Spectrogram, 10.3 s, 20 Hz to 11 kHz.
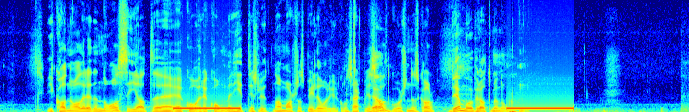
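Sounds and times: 
speech: 0:00.7 - 0:07.9
electronic ringback tone of an outgoing phone call: 0:02.6 - 0:03.6, 0:07.6 - 0:08.6.

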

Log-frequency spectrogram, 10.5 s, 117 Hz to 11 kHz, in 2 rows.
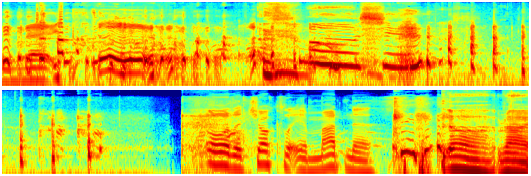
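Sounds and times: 
speech: 0:00.0 - 0:04.3, 0:07.8 - 0:10.5
laughter: 0:00.0 - 0:06.4
harsh coughing fit: 0:02.6 - 0:03.1, 0:05.6 - 0:06.4.

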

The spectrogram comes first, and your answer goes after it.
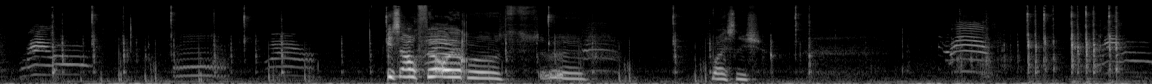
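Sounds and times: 
cat meowing: 0:00.2 - 0:01.0, 0:01.7 - 0:03.2, 0:09.4 - 0:10.0, 0:11.0 - 0:11.5
keyboard typing clicks: 0:00.4 - 0:04.0, 0:06.7 - 0:08.2, 0:10.0 - 0:11.3
speech: 0:03.9 - 0:06.0, 0:07.1 - 0:07.7.

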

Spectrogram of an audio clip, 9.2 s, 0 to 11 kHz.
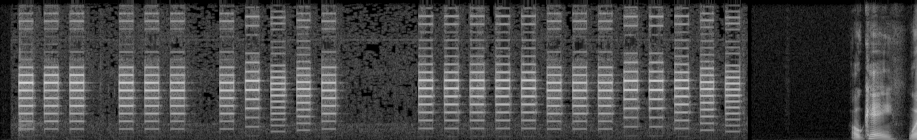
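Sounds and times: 
rapid electronic beeps from a 1970s Parker Brothers Merlin handheld game: 0:00.2 - 0:03.4, 0:04.2 - 0:07.5
speech: 0:08.6 - 0:09.1.

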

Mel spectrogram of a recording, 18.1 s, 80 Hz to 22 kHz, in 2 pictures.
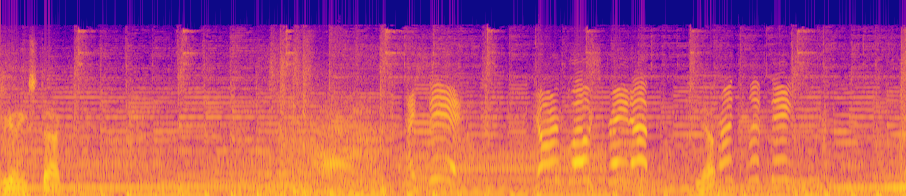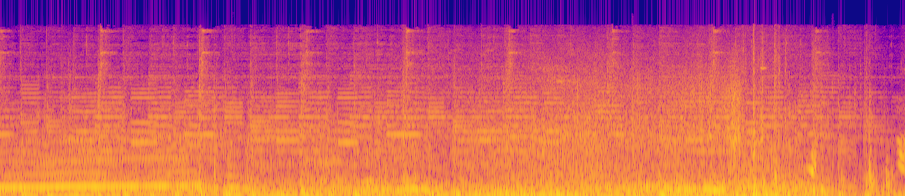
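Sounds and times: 
speech: 0:00.0 - 0:00.9, 0:06.0 - 0:08.4
race car engine roaring at high speed: 0:00.0 - 0:18.0
indistinct voices: 0:03.0 - 0:08.1.

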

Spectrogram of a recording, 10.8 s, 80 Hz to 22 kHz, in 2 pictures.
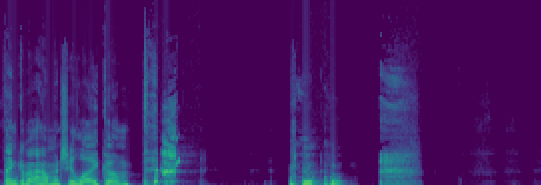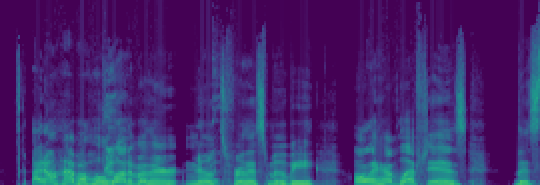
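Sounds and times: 
speech: 0:00.1 - 0:01.8, 0:05.7 - 0:10.8
person hiccuping: 0:01.4 - 0:02.0.

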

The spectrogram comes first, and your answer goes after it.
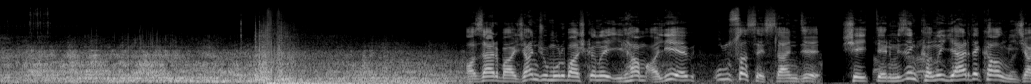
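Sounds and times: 
artillery bombardment rumble from army counter-fire: 0:00.0 - 0:05.0
loud artillery blast: 0:00.1 - 0:04.8
speech: 0:04.7 - 0:10.3.

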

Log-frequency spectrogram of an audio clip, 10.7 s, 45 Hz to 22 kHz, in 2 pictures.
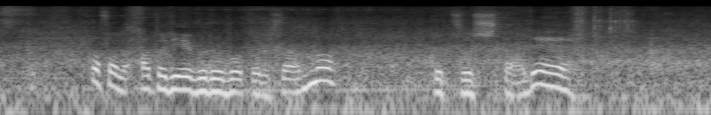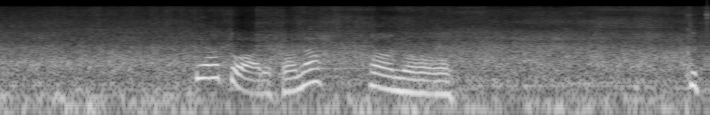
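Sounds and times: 
low rumbling traffic from a main road: 0:00.0 - 0:10.6
speech: 0:00.7 - 0:04.6, 0:06.8 - 0:08.9.

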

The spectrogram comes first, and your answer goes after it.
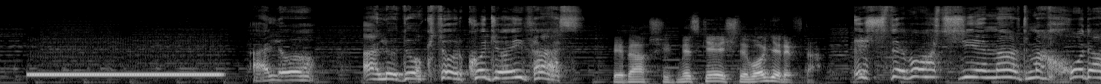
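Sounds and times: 
telephone call tone: 0:00.3 - 0:02.3
speech: 0:02.6 - 0:11.0.

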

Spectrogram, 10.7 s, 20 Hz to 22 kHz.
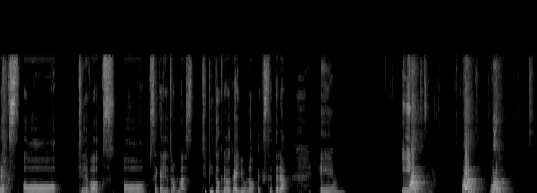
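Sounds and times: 
speech: 0:00.5 - 0:07.0, 0:08.0 - 0:09.4
dog barking: 0:08.2 - 0:10.4.

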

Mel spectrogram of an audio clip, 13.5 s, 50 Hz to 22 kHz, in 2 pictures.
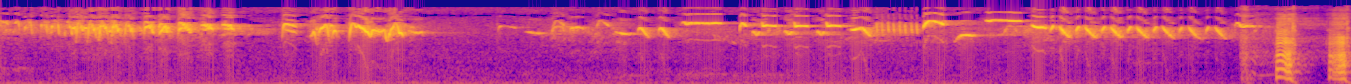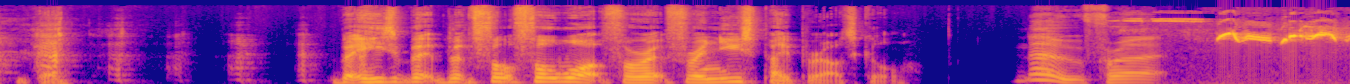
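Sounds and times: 
birdsong sound effect censoring speech: 0:00.0 - 0:07.4, 0:12.3 - 0:13.4
laughter: 0:06.2 - 0:08.8
speech: 0:08.5 - 0:12.6.

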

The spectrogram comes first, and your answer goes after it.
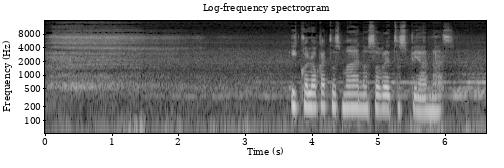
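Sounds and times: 
long steady exhale after a deep breath in a guided meditation: 0:00.0 - 0:03.0
speech: 0:03.7 - 0:06.5.

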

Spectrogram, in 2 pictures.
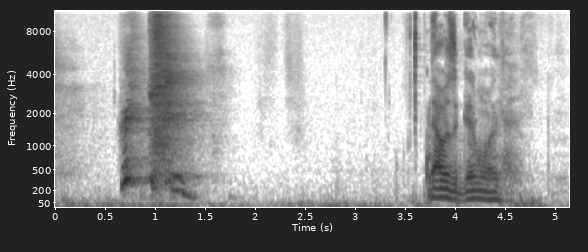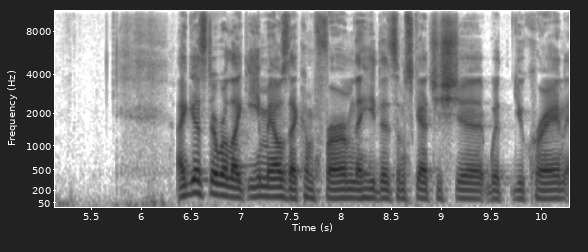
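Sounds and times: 
loud sneeze: 0:00.6 - 0:01.7
speech: 0:03.7 - 0:04.6, 0:06.4 - 0:10.2.

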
